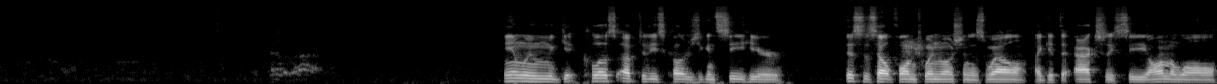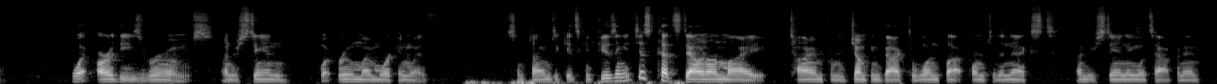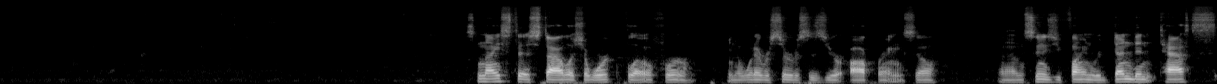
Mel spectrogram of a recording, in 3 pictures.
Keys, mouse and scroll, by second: 2.0 click, 2.8 click, 25.6 click, 26.4 click, 29.3 click.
